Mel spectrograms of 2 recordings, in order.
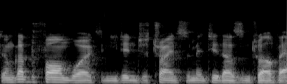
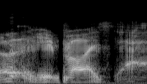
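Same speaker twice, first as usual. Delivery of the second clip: put-on boozy, soused voice; 3 semitones higher than usual. Doing their impression of a character, sounding like a drunk uncle. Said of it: "he always just sounds like a pissed uncle, basically, by the end of our impression of it".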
